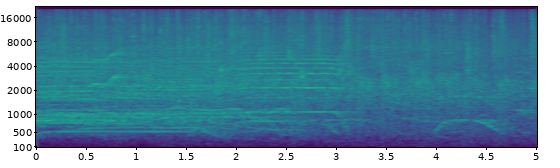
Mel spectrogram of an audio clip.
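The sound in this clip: An audience cheers and applauds for a dancer after a routine of African dance moves. Loud sustained clapping carries high whoops and shouts, easing slightly toward the end.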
